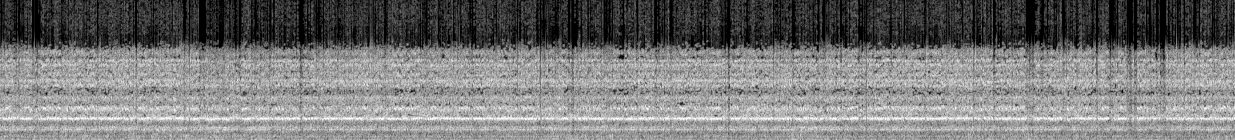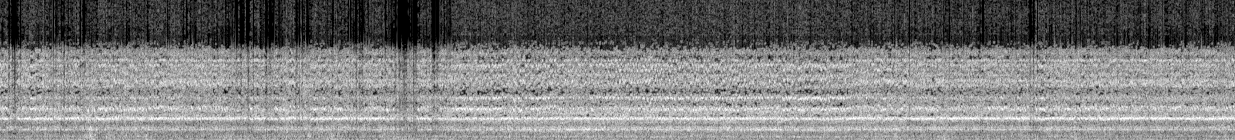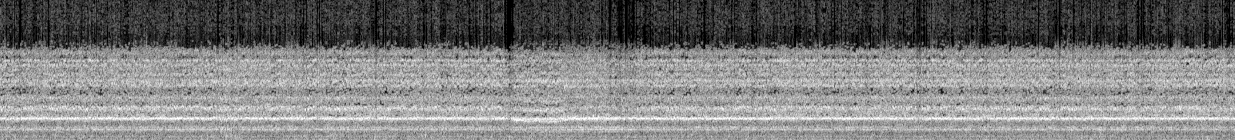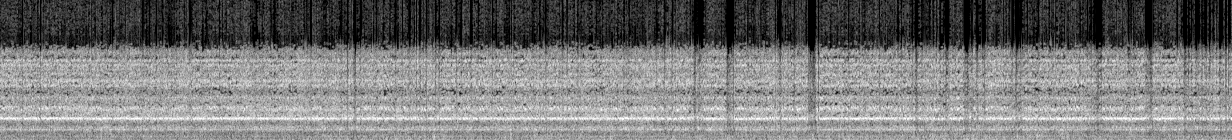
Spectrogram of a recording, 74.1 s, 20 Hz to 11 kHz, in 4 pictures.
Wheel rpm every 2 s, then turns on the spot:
240, 230, 230, 230, 230, 240, 230, 230, 230, 230, 240, 240, 230, 210, 210, 210, 240, 230, 230, 230, 230, 230, 230, 230, 230, 230, 230, 230, 230, 230, 230, 230, 230, 230, 230, 240, 230.
none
